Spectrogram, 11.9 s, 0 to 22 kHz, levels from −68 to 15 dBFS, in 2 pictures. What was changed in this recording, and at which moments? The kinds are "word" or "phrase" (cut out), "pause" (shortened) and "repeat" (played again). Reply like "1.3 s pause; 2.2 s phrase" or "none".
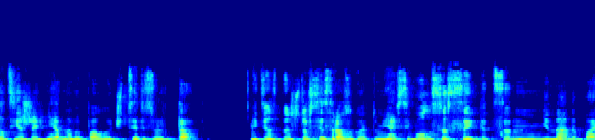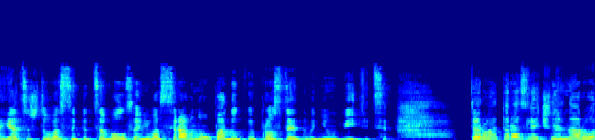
none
